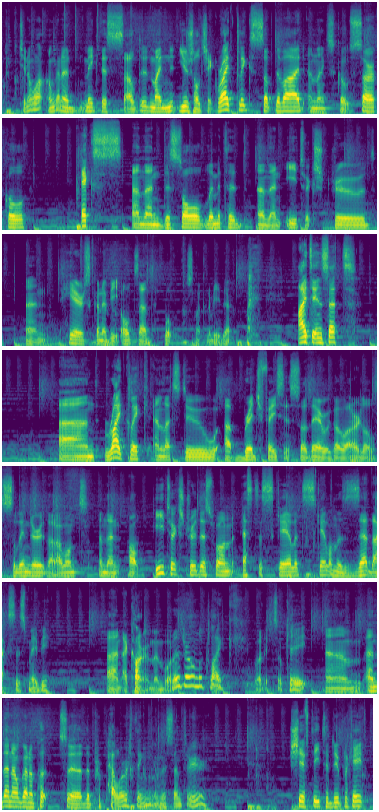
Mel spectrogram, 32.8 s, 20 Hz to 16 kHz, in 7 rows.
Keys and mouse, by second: 1.9-3.1 right drag, 4.8 middle click, 7.9 e, 10.2 middle click, 10.6 alt+z, 10.9 middle click, 11.7 middle click, 12.4 shift+middle click, 12.7 middle click, 13.2 i, 17.5 middle click, 18.0 middle click, 19.1-20.1 middle drag, 20.3 e, 21.5 s, 22.3 s, 25.2 e, 27.0 middle click, 27.8-29.3 middle drag, 29.7 a, 29.9 a, 30.6 middle click, 31.3 shift+d, 31.7 s, 32.5 f.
